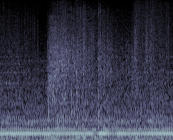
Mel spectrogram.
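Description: A car crashes through tree branches with a loud crunch.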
